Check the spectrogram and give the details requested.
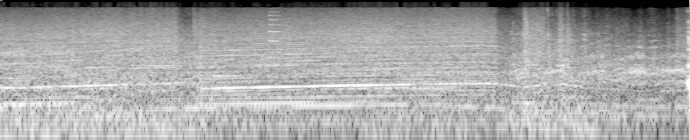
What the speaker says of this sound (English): Look at that Mazda understeering through there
